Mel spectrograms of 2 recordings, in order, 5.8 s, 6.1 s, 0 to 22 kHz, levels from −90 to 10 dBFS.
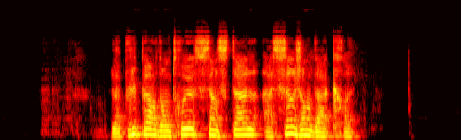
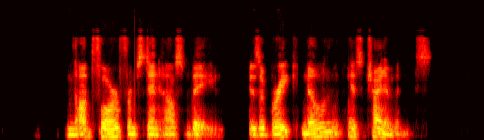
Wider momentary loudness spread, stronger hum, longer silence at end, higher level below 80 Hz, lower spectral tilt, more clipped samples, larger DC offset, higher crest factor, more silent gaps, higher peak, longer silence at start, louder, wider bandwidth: second, 10 LU vs 15 LU; neither; first, 1.3 s vs 0.7 s; about the same, -52 dBFS vs -54 dBFS; second, -5.5 dB/octave vs -7 dB/octave; neither; neither; about the same, 16 dB vs 18 dB; second, none vs 2.83-3.12 s; first, 0 dBFS vs -4 dBFS; first, 1.4 s vs 0.85 s; first, -15 LUFS vs -20 LUFS; first, 9 kHz vs 7.8 kHz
